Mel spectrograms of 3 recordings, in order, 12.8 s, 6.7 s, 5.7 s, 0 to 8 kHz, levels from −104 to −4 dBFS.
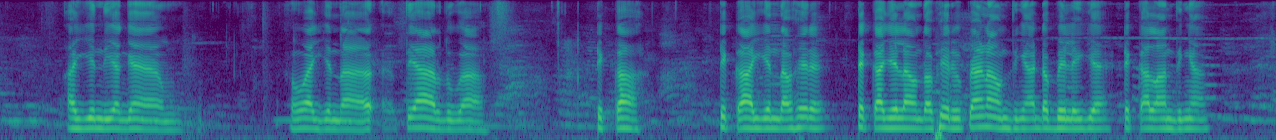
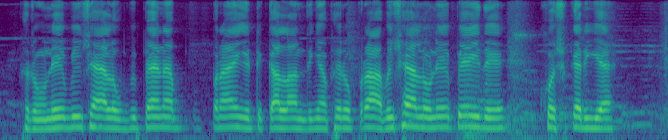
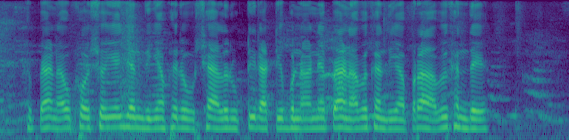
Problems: constant background noise, background conversations at intervals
